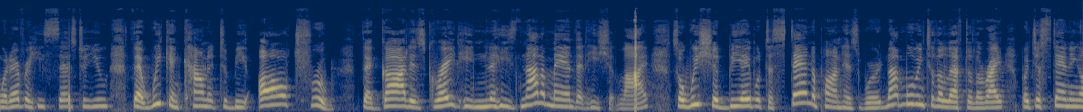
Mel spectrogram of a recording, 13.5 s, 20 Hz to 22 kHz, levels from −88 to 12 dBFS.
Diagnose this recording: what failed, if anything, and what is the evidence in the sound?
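The codec stage failed: corrupt frames were decoded anyway, giving brief chirps or noise bursts at 0.85 (after "whatever he"), 4.50, 7.93, 9.78 and 13.07 s. Flipped bits misplace energy for a frame or so, seen as stray spectrogram smears and waveform spikes, loudest near 7.93 s.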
